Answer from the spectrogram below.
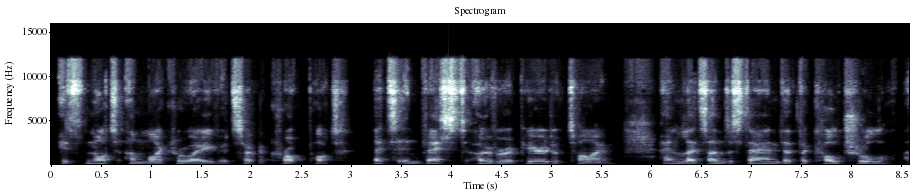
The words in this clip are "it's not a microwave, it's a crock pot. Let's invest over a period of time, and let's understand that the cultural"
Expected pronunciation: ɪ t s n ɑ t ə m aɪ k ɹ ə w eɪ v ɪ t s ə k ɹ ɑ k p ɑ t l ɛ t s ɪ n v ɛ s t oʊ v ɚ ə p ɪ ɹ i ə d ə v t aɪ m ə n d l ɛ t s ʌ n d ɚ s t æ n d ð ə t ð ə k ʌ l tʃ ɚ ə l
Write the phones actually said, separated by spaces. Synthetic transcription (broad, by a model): ɪ t s n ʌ t ə m aɪ k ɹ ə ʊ eɪ v ɪ t s ə k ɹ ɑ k p ɑ t l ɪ t s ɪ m v ɛ s t oʊ v ɚ ə p ɪ ɹ i ə d ə v t aɪ m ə n l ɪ t s ʌ n d ɚ s t æ n ð ə t ð ə k ʌ l tʃ ɚ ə l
